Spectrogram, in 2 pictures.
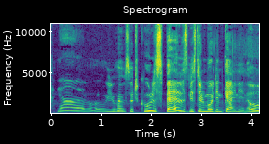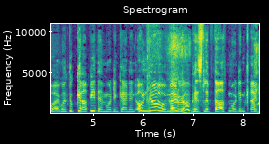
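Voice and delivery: soft, mocking lovestruck murmur; hushed hammed-up infatuated muttering; muttering to herself. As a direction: croon privately, acting out a swooning daydream. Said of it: "muttering to herself".

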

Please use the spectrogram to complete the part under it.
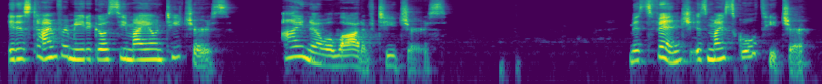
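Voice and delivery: usual speaking voice

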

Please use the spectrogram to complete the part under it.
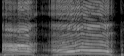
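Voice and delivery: high pained yelps; pained cries. Real, not acted. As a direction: cry out from the burn. Tongue burning from pepper flakes.

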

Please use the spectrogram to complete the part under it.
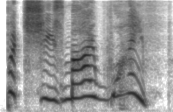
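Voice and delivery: husband outraged his wife left; angry protest. A narrator's reading. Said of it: "Bill's face was red and angry".

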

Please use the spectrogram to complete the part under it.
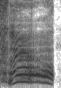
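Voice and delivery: sudden high yelp of surprise; startled yelp. Real, not acted. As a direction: yelp as the knife slips. Cut slips during carving.

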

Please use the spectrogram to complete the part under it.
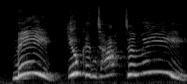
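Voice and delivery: high, loud mocking boy; laughing tease. A narrator's reading. Meanie Jim teasing Junie B from behind, laughing and loud. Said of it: "he said, very laughing".

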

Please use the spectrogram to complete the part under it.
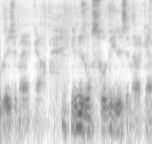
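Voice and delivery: put-on whispered old lady's gratitude; soft whisper of thanks; hushed. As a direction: breathe it out almost unvoiced.

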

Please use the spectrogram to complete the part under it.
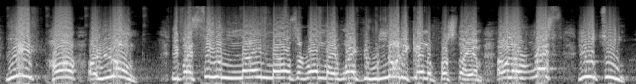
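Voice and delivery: loud, indignant husband laying down the law; stern angry warning. Acted. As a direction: warn them off your wife forcefully. Husband warns two women off wife.

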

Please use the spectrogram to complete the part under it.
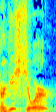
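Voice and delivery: squeaky disbelief. Retold or imitated. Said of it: "You're like".

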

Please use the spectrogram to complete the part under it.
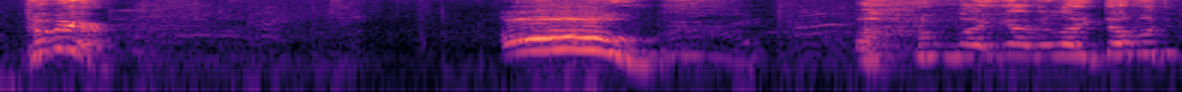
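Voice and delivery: loud high challenge; yelling at opponent. Real, not acted. Gamer yelling at her opponent, loud challenge. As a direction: bark it at the enemy fighter.

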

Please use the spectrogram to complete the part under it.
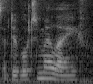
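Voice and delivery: ordinary talk, nothing marked

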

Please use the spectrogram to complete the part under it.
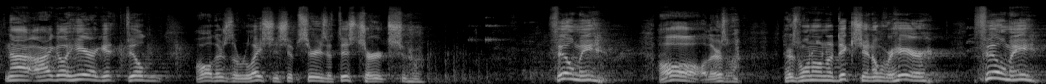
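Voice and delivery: loud, high, impassioned call over the music; preaching at full force. Acted. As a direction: preach it out, rallying the church. Preacher exhorting congregation over music.

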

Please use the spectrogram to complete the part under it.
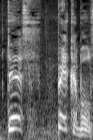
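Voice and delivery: spluttering. Acted. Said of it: "spluttered Henry".

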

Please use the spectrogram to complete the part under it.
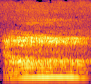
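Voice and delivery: long, high drawn-in gasp; shocked gasp. Real, not acted. Reading viewers' comments, shocked gasp. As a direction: gasp audibly in surprise.

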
